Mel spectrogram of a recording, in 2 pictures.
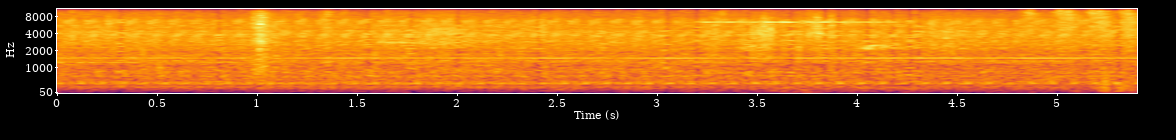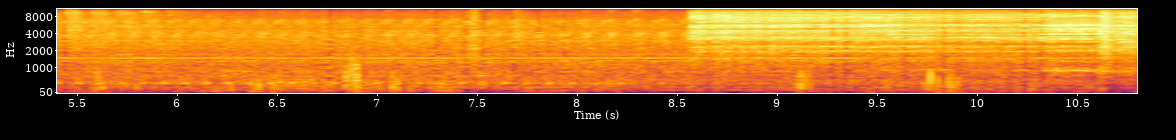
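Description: Electrical contactors clack in an electric train's control box.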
